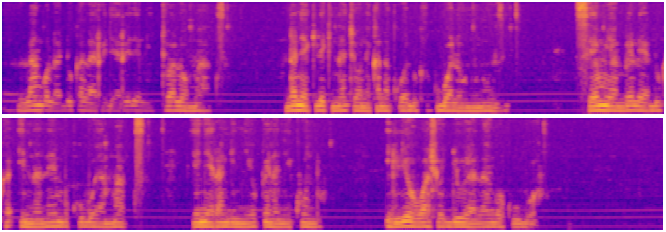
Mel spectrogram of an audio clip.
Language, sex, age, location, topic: Swahili, male, 25-35, Nairobi, finance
